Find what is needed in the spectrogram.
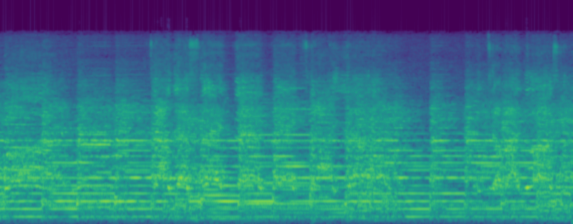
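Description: A live rock band playing: electric guitars hold ringing chords that change about once a second, over drums with a few cymbal crashes.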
